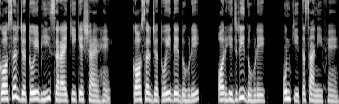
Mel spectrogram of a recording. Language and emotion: Urdu, neutral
